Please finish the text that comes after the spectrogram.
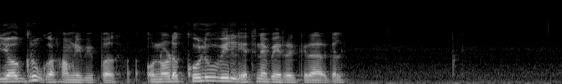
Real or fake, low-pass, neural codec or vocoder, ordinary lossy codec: real; 7.2 kHz; none; none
